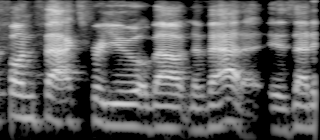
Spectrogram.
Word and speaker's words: Nevada: the east coast and if you say nevada in nevada they will shoot you it is like the worst thing that it's like it's like hurts their soul when you do it to them so they're very proud of the way you're supposed to say nevada well i'm from missouri and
